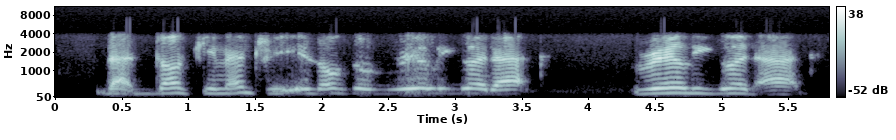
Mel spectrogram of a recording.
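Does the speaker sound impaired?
Yes: cerebral palsy; from birth, lifelong, power wheelchair, cannot walk, only left hand usable; in 20s, swimming as therapy, needs two support workers for swimming; uses voice very well, Siri voice texting on iPhone works with practice, sometimes misrecognized words.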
